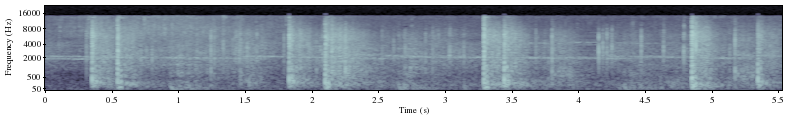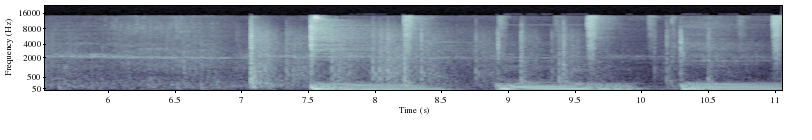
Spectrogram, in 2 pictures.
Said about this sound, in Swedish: Men istället förvandlade många även i år havsluften till lortluft och friden till dunder och brak. Allt med hjälp av fyrverkerier.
